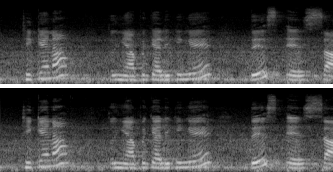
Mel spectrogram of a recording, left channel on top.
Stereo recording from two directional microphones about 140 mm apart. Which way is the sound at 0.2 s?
25° right (ahead or behind).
